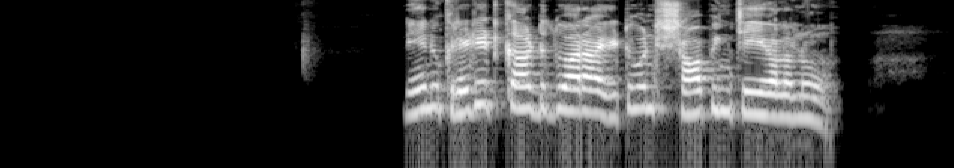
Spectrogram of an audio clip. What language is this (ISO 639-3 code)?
tel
